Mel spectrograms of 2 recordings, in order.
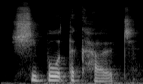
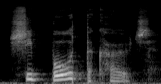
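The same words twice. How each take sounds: First: The stress falls on the word coat. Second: The stress falls on the word bought. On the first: "In the unmarked version, coat is the last content word and would be stressed" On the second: "we could move the stress to bought"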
